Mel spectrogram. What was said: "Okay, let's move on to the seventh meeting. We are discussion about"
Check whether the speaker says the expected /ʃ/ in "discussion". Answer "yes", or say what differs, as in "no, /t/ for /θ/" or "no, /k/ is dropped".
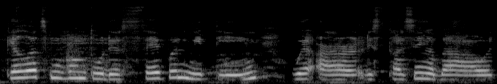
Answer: no, /s/ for /ʃ/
